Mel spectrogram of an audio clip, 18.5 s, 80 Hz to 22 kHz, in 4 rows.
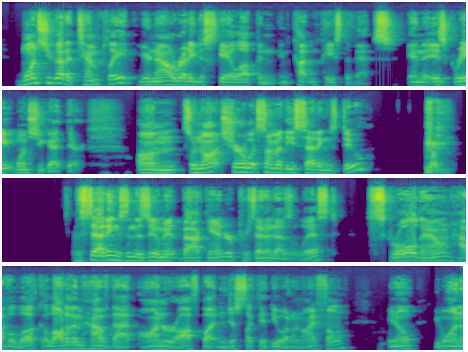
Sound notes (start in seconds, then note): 8.8 coughs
